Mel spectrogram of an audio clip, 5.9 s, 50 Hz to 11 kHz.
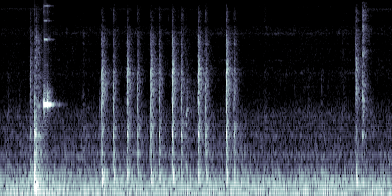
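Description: A series of short, crisp beeps and clicks from an oven's control-panel buttons being pressed to set a 375-degree preheat, about eight quick taps in a row with a brief tone at the start, close and fairly quiet in an otherwise still kitchen.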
